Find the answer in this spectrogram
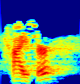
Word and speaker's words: Caesar: We pronounce it Caesar. Actually, the Latin pronunciation was more like Kaiser. That would have been more the way that the ancient Romans pronounced it.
